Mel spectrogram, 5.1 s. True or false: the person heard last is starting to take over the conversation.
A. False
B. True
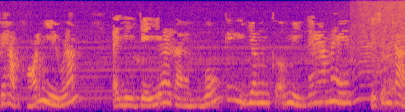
A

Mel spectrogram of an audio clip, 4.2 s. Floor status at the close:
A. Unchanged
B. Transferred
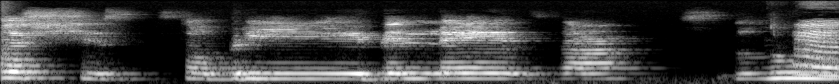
B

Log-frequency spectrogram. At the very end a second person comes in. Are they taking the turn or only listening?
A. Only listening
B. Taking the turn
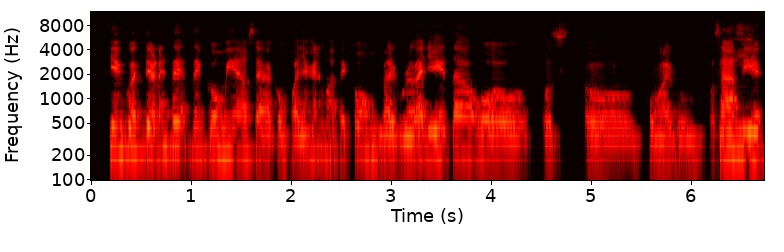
A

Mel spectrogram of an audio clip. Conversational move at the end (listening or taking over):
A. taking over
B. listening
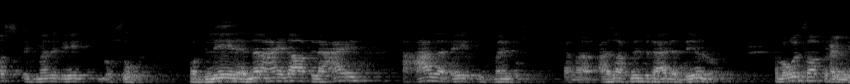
A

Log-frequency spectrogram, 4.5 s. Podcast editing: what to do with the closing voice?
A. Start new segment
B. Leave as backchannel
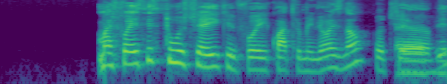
A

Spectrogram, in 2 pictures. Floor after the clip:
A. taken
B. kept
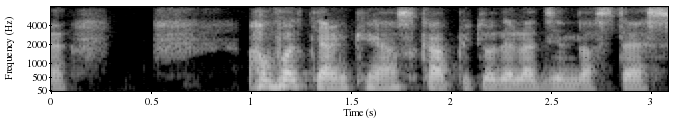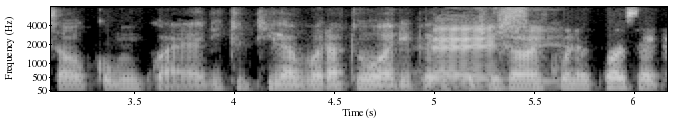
B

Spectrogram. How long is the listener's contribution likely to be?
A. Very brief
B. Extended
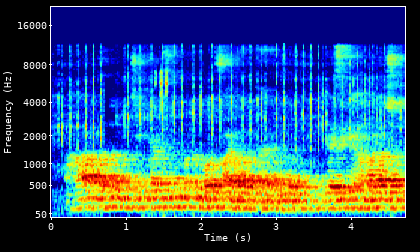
A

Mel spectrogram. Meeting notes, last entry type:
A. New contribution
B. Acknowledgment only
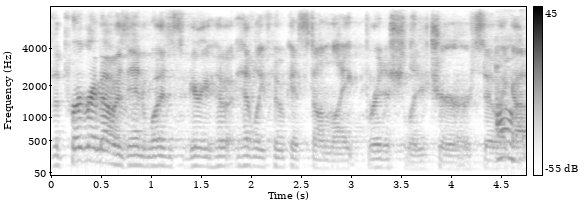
B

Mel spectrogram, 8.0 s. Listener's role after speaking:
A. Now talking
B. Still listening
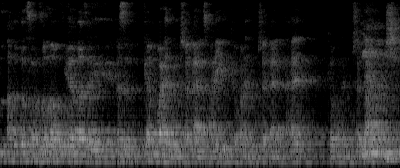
A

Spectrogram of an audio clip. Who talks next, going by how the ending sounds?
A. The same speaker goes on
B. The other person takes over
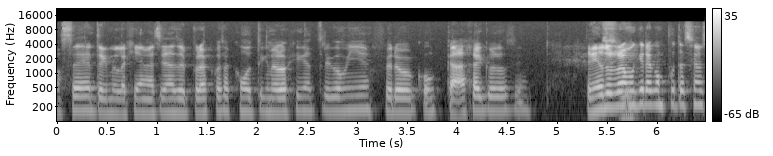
A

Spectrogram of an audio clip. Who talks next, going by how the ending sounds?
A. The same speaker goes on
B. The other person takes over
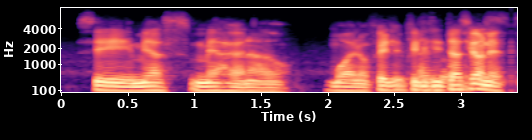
A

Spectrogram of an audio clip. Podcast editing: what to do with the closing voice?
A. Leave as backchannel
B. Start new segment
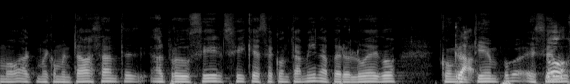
B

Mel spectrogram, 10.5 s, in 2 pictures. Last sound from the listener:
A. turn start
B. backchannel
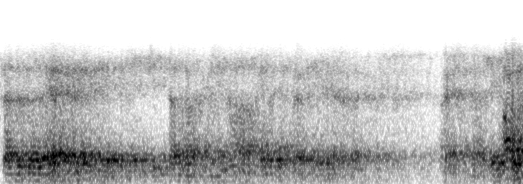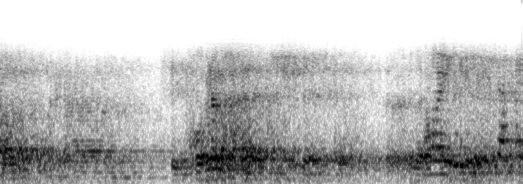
A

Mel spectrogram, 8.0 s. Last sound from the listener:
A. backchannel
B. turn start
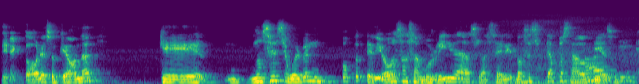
B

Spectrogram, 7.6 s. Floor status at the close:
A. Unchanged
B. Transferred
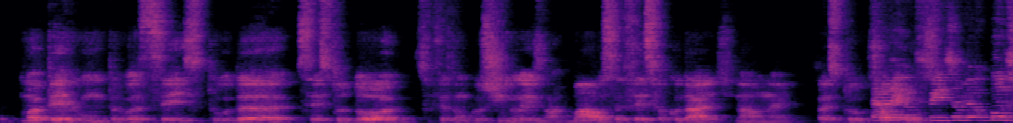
B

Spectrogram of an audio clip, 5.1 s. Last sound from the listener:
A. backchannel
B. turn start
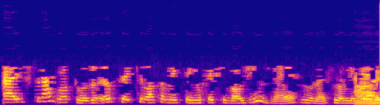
B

